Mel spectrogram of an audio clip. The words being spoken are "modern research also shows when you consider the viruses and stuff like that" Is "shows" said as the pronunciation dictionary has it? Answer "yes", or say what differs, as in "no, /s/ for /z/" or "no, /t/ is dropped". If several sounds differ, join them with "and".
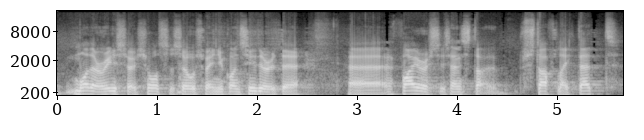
no, /s/ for /ʃ/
